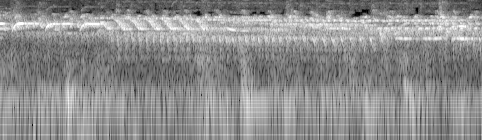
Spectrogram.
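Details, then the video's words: A canary's song of quick repeated chirps and downward-slurred notes forming rolling trills, the phrase shifting lower near the end; faint low clicks sound underneath. "Canary song تغريد الكناري کەناری"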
